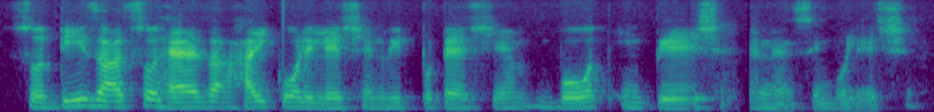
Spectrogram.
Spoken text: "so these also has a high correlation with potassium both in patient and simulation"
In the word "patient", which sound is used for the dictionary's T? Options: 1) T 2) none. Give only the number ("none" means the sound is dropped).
2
